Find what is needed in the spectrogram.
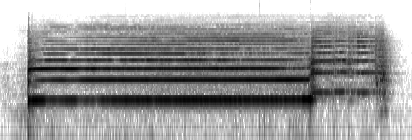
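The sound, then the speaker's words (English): A shofar sounds one long tekiah gedolah blast, a bright, buzzy horn tone held steadily for about seven seconds. Near the end the pitch jumps up to a higher note, and then the blast cuts off. No voices are heard. “the tekea gadola is the one blast that increases in loudness as it blasts.”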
